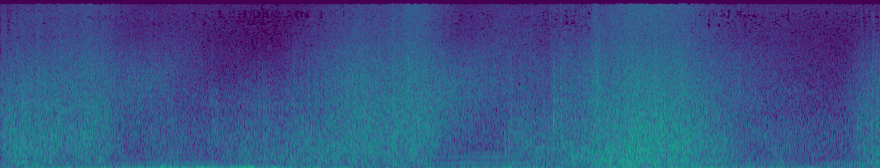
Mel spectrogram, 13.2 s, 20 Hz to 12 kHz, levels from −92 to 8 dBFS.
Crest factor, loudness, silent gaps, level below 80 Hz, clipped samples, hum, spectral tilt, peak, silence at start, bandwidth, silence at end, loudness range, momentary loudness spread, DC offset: 18 dB; -39 LUFS; none; -50 dBFS; under 0.1%; none; -3.5 dB/octave; -20 dBFS; 0 s; 11.5 kHz; 0 s; 9 LU; 16 LU; under 0.1%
